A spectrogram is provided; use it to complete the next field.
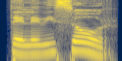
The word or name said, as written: televisor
